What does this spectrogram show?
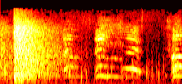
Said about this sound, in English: Shoot them, Hunk. I'll show them.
